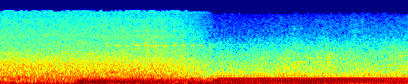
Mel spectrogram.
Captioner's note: bird calls continue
